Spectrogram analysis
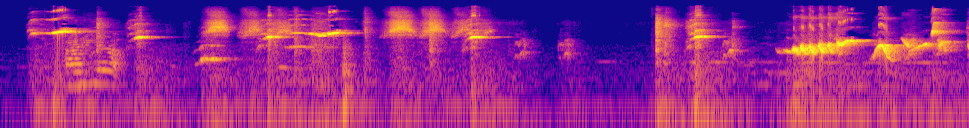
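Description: White-rumped shama singing a rich, varied run of clear whistles, quick trills and harsh chattering notes in bursts separated by short pauses.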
